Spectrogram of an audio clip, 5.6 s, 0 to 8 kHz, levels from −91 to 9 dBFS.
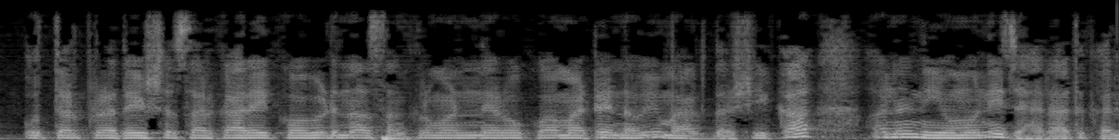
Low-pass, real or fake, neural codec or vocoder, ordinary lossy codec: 7.2 kHz; fake; vocoder, 24 kHz, 100 mel bands, Vocos; none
